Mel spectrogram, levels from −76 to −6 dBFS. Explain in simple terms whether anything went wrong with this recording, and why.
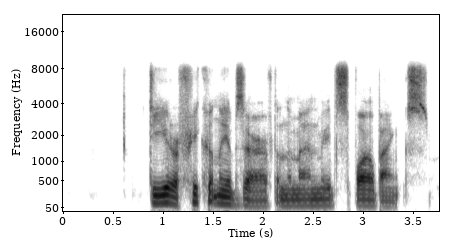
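Nothing went wrong with this speech recording: it passed through an internet call connection, which shapes the sound the way calls normally do and trims some of the highest tones, and nothing in it drops out, breaks up or gets distorted.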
